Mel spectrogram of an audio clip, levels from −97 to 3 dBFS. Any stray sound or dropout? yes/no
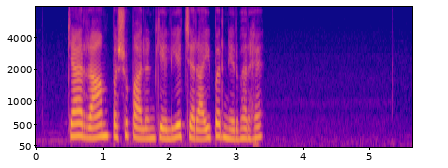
no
